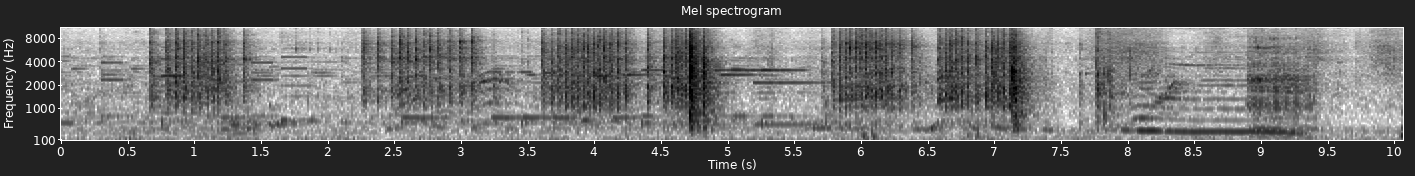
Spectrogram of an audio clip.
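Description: Battery-powered electronic toy turtle playing its built-in tune and sound effects: short snippets of melody alternate with noisy bursts about a second long, and a single note is held near the end.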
